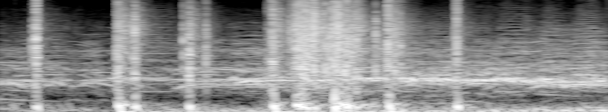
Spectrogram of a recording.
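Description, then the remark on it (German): Cannons fire blank rounds at soldiers in a mock battle, a rapid, irregular series of sharp, loud booms, about seven shots over a few seconds, with a steady rumble of battle noise underneath. “And we're shooting out of our cannons, shooting blanks.”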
